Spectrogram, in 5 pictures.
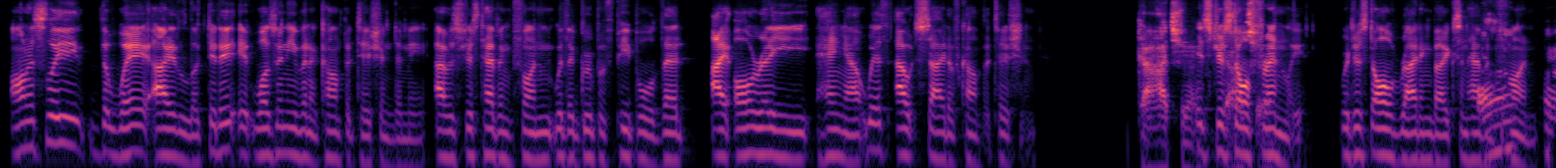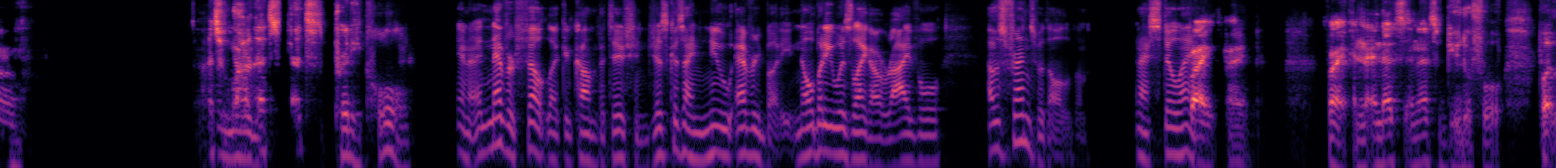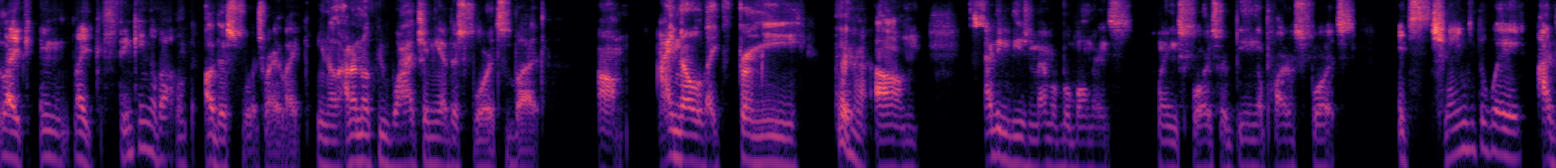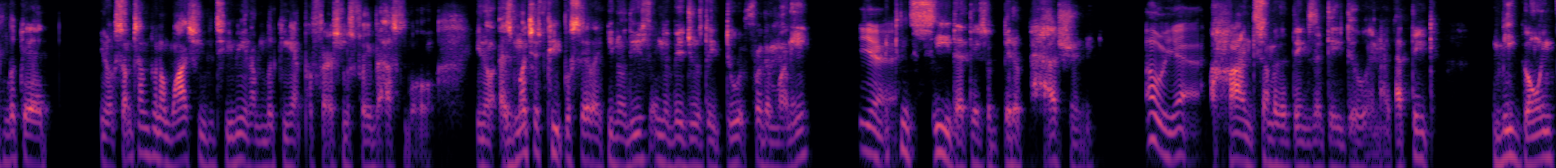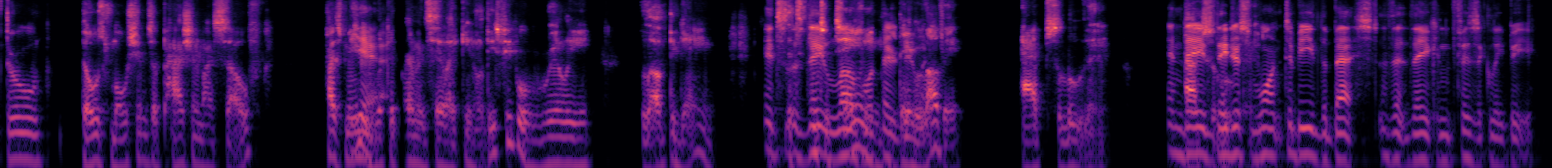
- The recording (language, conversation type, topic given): English, unstructured, How have sports experiences shaped your memories or friendships?
- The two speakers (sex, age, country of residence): male, 30-34, United States; male, 45-49, United States
- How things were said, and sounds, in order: other background noise; tapping; throat clearing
